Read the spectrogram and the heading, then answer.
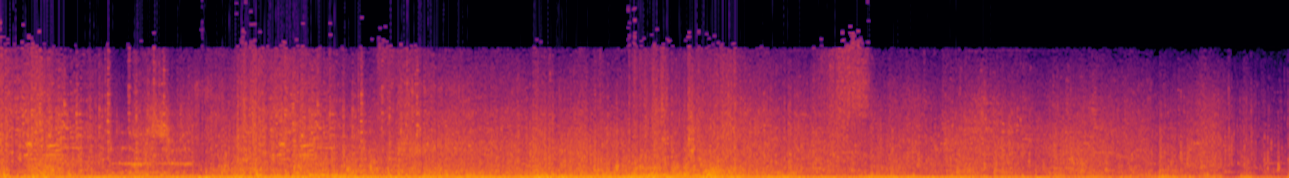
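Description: A gas truck slams into a diner and explodes: a loud, sustained explosion roars for about thirteen seconds, a dense rumbling blast with crashing, shattering debris and bursts layered through it, holding steady before easing slightly at the end.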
